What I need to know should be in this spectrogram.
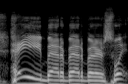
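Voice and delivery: high, sing-song taunting; a kid heckling from the stands; mock kid taunt. Bobby taunting Bill in a high sing-song. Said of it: "He goes".

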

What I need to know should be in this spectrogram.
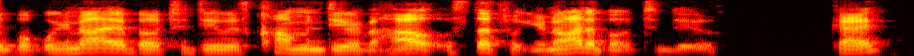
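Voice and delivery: sassy low voice telling Mike off. Retold or imitated. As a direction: put him in his place, low and steady. Voicing the girlfriend scolding Mike.

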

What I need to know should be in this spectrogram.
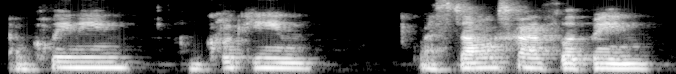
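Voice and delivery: quiet inner voice while cooking and cleaning; inner monologue. Retold or imitated. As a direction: murmur it as a private inner check. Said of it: "dialogue inside".

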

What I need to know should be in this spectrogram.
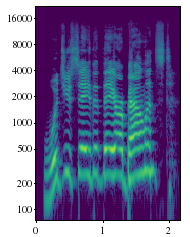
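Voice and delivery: loud, high courtroom cross-examination; passionate closing argument. Pretend. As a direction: grill the witness like a prosecutor. Mock cross-examination of witness.

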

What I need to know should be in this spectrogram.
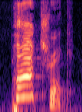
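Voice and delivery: very high squeaky mouse voice. Acted. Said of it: "squeaked the mouse".

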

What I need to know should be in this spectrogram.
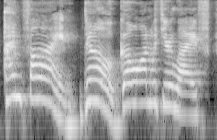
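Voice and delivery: high, drawn-out mock "don't worry about me"; faked brave face. Showing the faking that Gilda never does, high mock-brave reassurance. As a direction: put on a high, falsely fine voice. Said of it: "never fakes it for anybody".

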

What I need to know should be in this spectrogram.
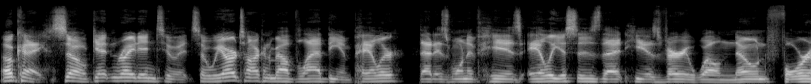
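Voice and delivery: usual speaking voice

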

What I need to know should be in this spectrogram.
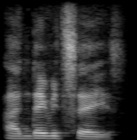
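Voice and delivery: plain reading voice

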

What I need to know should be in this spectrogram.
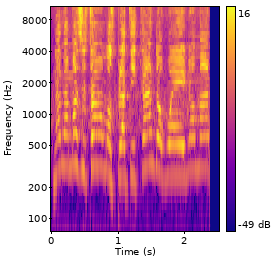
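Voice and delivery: hushed talk. Acted. Caught friend talks low through the door, hushed. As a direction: keep your voice down so he won't hear.

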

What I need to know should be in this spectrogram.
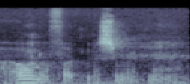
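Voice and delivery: a quick whispered aside; joking whisper. Real, not acted. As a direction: slip the line out under your breath. Joking aside under his breath.

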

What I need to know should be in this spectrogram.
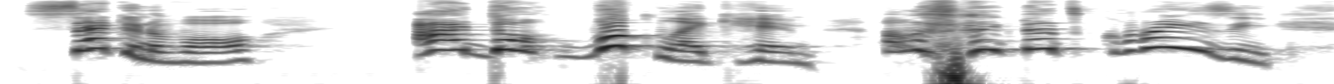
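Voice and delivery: very high, loud, outraged; denying she looks like Shrek; outraged squeal. Retold or imitated. Very high, loud, outraged.

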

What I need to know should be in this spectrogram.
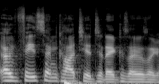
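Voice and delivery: ordinary delivery

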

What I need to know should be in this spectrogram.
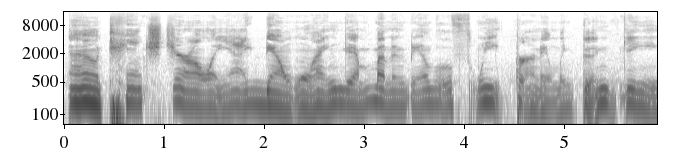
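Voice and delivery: soft, slow, fussy voice; a quiet, slow, hesitant critique of the texture; picky eater voice. Retold or imitated. Quoting picky eaters' opinion.

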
